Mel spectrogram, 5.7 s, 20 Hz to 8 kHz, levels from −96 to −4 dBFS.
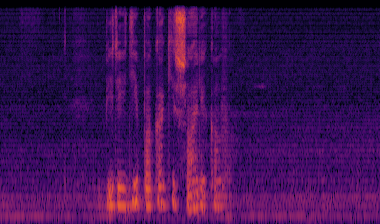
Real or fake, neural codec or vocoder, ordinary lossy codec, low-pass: fake; vocoder, 24 kHz, 100 mel bands, Vocos; none; 7.2 kHz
